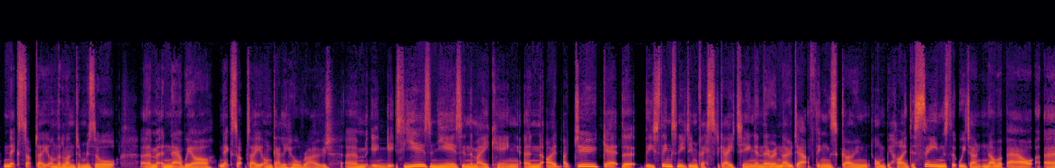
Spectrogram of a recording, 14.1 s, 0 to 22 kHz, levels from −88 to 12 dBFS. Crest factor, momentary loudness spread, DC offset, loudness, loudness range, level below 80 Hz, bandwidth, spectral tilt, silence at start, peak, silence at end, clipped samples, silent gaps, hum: 12 dB; 6 LU; under 0.1%; -17 LUFS; 2 LU; -56 dBFS; 17 kHz; -5.5 dB/octave; 0.05 s; -6 dBFS; 0 s; under 0.1%; none; none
